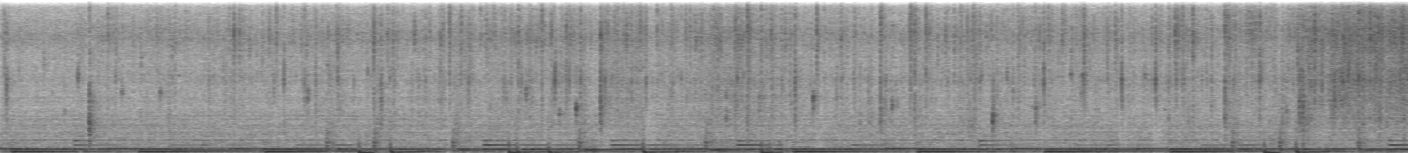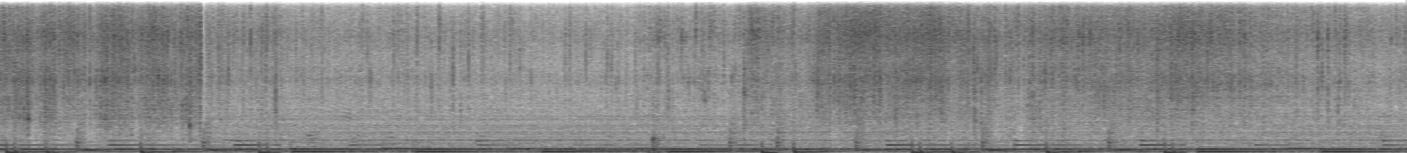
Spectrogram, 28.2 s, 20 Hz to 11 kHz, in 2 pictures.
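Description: Sliced onions frying and sizzling in a steel wok over a gas flame, stirred with a wooden spatula, with dull knocks now and then. The sizzle grows louder about 13 seconds in and again a little after 20 seconds. A repeating pattern of low steady tones runs underneath.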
